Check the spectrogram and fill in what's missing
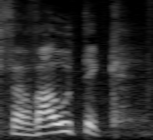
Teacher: In Bern, that's being pronounced as Verwaltung. Anybody hears an L? No, it disappeared.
